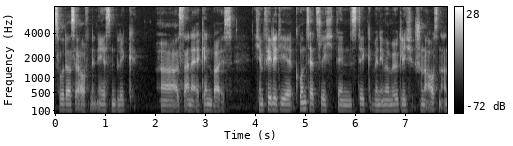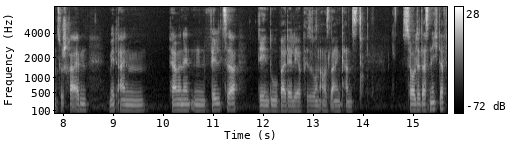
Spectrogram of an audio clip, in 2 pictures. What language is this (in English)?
German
